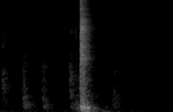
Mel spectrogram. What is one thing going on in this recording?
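A game piece clicks sharply as it moves.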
